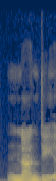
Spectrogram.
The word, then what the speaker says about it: Nadi: So because you said Nandi, so Nandi is like with an N before the D. – Yeah, yeah. Oh, that's how you pronounce it, but it's spelled like it's spelled like N A D I.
